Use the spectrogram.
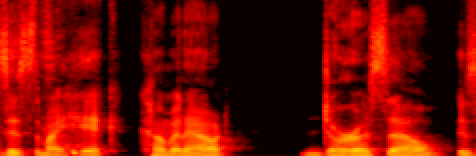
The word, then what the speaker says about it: Duracell: you just fought the Doraclell, yeah, they're three bucks more. They're going to let Or Energizer. Sorry. Whatever. Whatever floats your boat. I tend to use Energizer. Duracell. You said it right that time.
